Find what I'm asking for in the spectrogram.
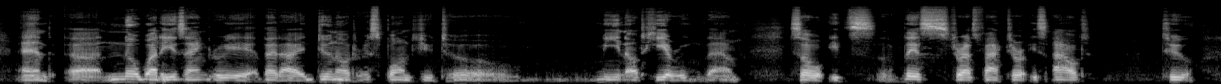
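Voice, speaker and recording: The speech comes at a very slow pace in a dry, close sound with no echo. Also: man. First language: non-English. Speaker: video blogger. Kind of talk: casual talk to camera. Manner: hesitant, many fillers.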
